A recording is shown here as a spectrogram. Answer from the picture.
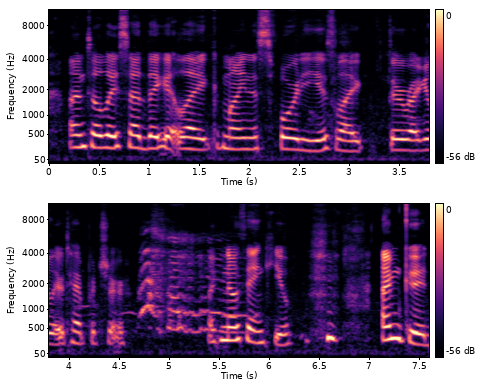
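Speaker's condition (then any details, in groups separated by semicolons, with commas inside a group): No condition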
